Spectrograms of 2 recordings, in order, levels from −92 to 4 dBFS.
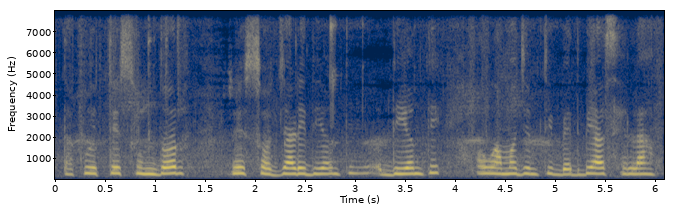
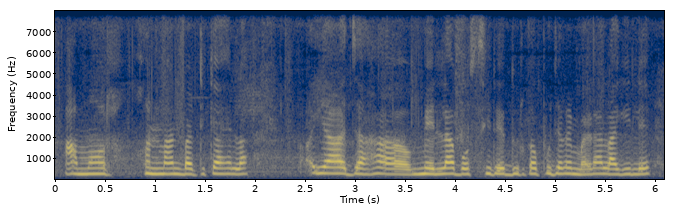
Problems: none marked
